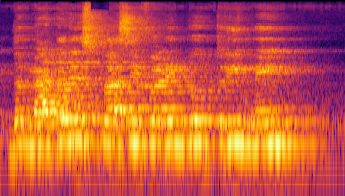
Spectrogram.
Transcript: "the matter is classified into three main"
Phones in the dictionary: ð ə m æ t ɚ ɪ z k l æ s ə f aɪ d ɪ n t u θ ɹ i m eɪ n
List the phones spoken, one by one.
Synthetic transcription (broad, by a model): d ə m æ t ɚ ɪ z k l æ s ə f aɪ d ɪ n t u t ɹ i m eɪ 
